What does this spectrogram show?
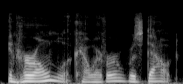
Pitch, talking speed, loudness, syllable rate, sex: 135 Hz, 230 wpm, -17 LUFS, 5.5 syllables/s, male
